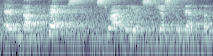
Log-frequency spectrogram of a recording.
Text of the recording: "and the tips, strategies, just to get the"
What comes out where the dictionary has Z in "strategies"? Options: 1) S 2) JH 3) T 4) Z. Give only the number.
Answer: 1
